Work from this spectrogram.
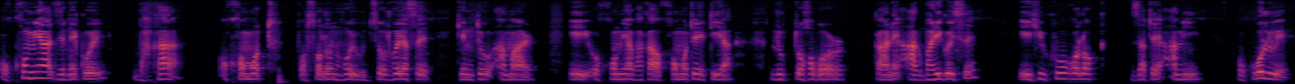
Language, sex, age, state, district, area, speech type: Assamese, male, 60+, Assam, Golaghat, rural, spontaneous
